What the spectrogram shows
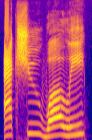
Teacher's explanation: sound actually some people like to do a ch sound but in daily english it's gonna be an sh sound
